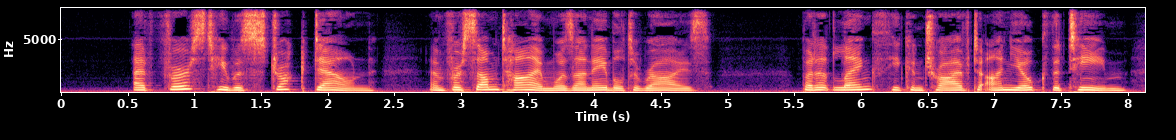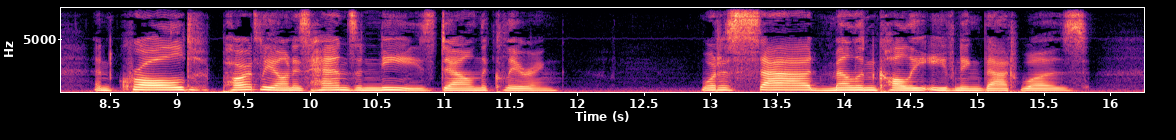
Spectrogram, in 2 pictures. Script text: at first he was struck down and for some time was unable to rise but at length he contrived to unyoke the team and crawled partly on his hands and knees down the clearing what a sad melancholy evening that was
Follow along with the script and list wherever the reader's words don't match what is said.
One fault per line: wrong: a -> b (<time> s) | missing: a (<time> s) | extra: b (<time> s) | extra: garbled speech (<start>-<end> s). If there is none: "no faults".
no faults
